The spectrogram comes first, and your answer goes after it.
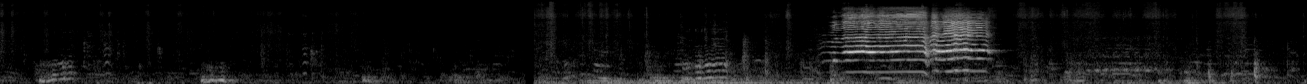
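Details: Okayu, a goat at Yoshigake farm, in labour with twins on 3 May 2023 before a crowd of volunteers: a long, loud, wavering bleat of about two seconds follows soft murmurs and rustling, then quieter voices.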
